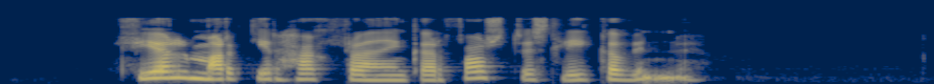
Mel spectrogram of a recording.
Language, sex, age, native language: Icelandic, female, 20-29, Icelandic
